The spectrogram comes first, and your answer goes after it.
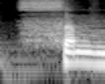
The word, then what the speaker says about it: some: With some other friends. Mais uma vez aqui, ó. Um E que é mudo, né? Some. Só fecha a boca, tá? Some. Aí, como o E não se pronuncia,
